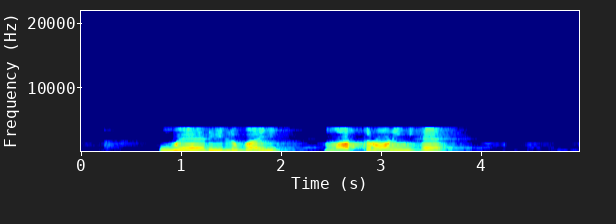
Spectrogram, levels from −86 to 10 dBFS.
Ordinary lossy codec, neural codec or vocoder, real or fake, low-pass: AAC, 24 kbps; none; real; 3.6 kHz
